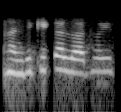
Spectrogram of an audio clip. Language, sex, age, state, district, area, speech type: Punjabi, female, 18-30, Punjab, Pathankot, rural, conversation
